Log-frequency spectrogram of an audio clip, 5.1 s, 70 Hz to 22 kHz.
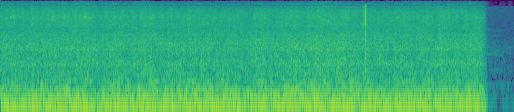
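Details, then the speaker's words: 416ci LS stroker, fully warmed up, during idle tuning. A deep, steady V8 idle hanging slightly high with the idle air park position at about 74–75%, which is being lowered: high idle. "Bringing our park position down a little bit cuz you can hear it's it's hanging a whisker high, which isn't necessarily a bad thing, right?"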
